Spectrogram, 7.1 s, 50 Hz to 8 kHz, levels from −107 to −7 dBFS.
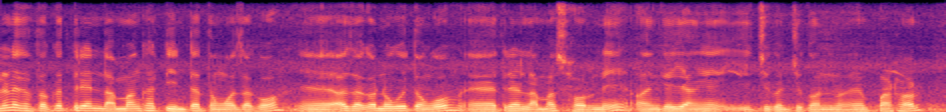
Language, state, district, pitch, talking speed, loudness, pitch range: Kokborok, Tripura, Dhalai, 140 Hz, 185 wpm, -14 LUFS, 135-150 Hz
